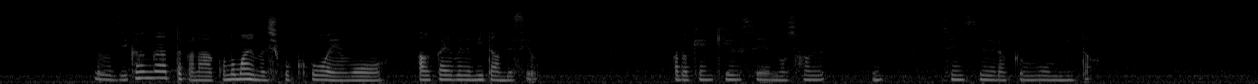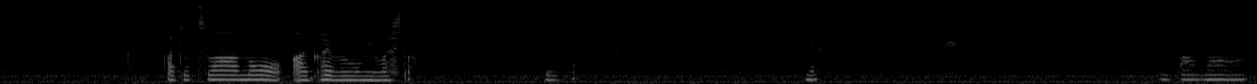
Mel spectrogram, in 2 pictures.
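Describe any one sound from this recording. A young woman talks softly and casually close to a microphone, in short bursts with pauses.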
